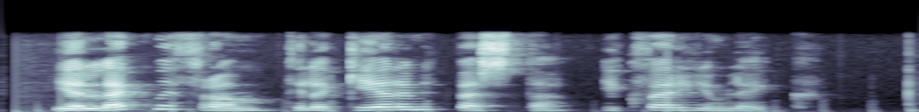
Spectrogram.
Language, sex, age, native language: Icelandic, female, 60-69, Icelandic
